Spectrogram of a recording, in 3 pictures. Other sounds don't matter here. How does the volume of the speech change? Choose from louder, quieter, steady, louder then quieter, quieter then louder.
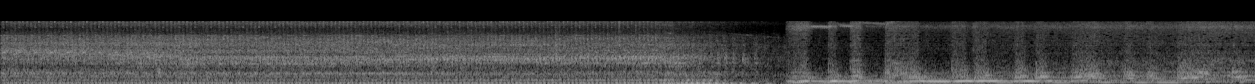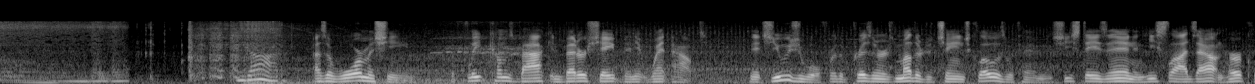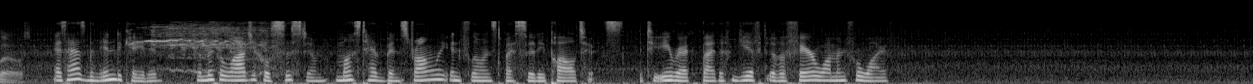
steady.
